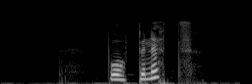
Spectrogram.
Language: Norwegian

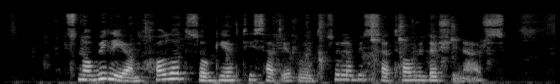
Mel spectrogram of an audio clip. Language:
Georgian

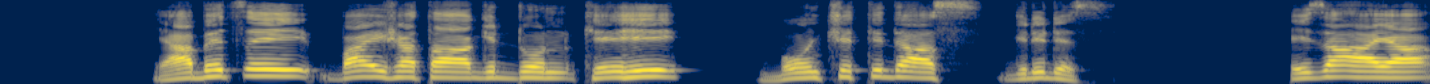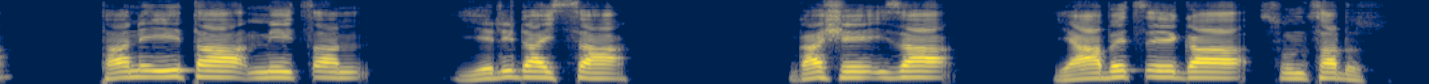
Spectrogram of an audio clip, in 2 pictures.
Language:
Gamo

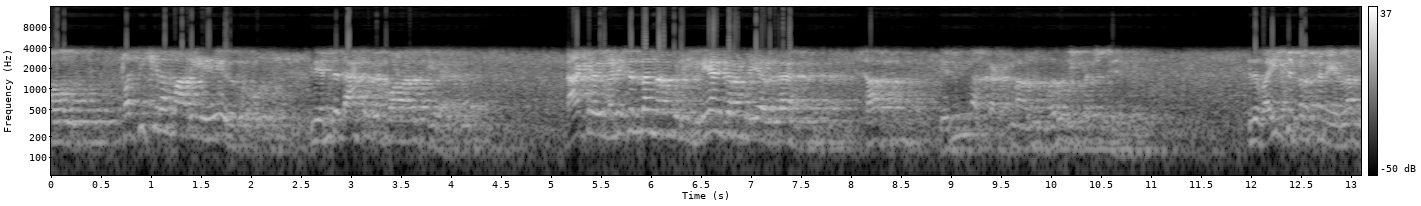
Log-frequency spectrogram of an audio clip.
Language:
Arabic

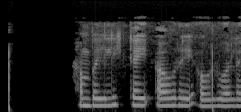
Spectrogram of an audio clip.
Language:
Pashto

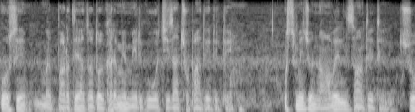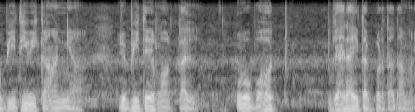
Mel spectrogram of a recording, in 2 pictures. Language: Urdu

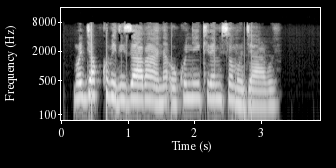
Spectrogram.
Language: Ganda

